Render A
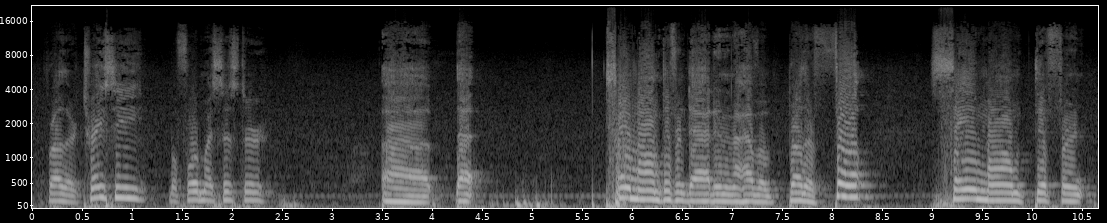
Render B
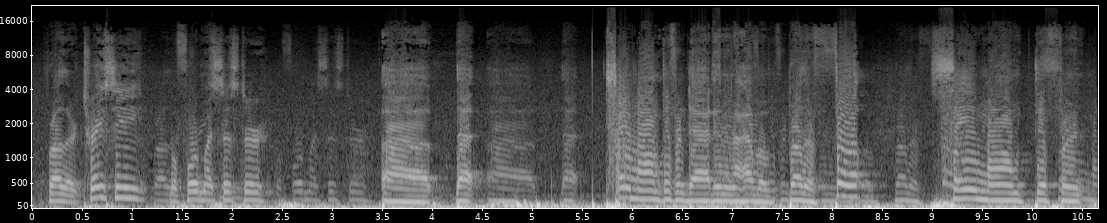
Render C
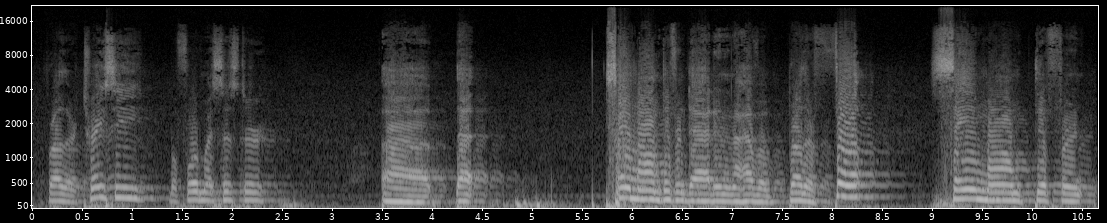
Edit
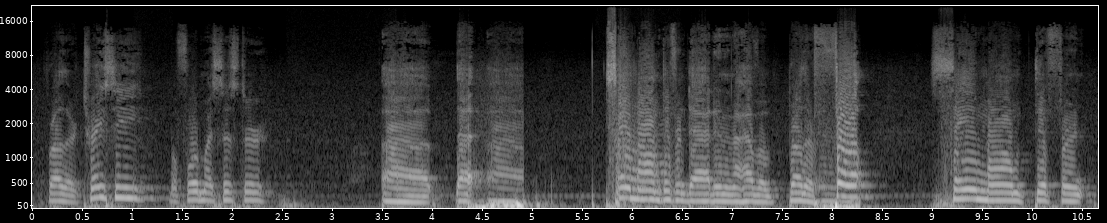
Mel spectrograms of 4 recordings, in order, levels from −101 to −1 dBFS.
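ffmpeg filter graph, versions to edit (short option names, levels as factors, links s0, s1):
-filter_complex "[2:a]asplit=3[s0][s1][s2];[1:a]asplit=2[s3][s4];[0:a]asplit=6[s5][s6][s7][s8][s9][s10];[s5]atrim=end=1.022[s11];[s0]atrim=start=1.018:end=1.422[s12];[s6]atrim=start=1.418:end=2.552[s13];[s1]atrim=start=2.548:end=3.662[s14];[s7]atrim=start=3.658:end=4.372[s15];[s3]atrim=start=4.368:end=4.922[s16];[s8]atrim=start=4.918:end=5.642[s17];[s2]atrim=start=5.638:end=6.502[s18];[s9]atrim=start=6.498:end=7.832[s19];[s4]atrim=start=7.828:end=8.292[s20];[s10]atrim=start=8.288[s21];[s11][s12]acrossfade=d=0.004:c1=hsin:c2=hsin[s22];[s22][s13]acrossfade=d=0.004:c1=hsin:c2=hsin[s23];[s23][s14]acrossfade=d=0.004:c1=hsin:c2=hsin[s24];[s24][s15]acrossfade=d=0.004:c1=hsin:c2=hsin[s25];[s25][s16]acrossfade=d=0.004:c1=hsin:c2=hsin[s26];[s26][s17]acrossfade=d=0.004:c1=hsin:c2=hsin[s27];[s27][s18]acrossfade=d=0.004:c1=hsin:c2=hsin[s28];[s28][s19]acrossfade=d=0.004:c1=hsin:c2=hsin[s29];[s29][s20]acrossfade=d=0.004:c1=hsin:c2=hsin[s30];[s30][s21]acrossfade=d=0.004:c1=hsin:c2=hsin"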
